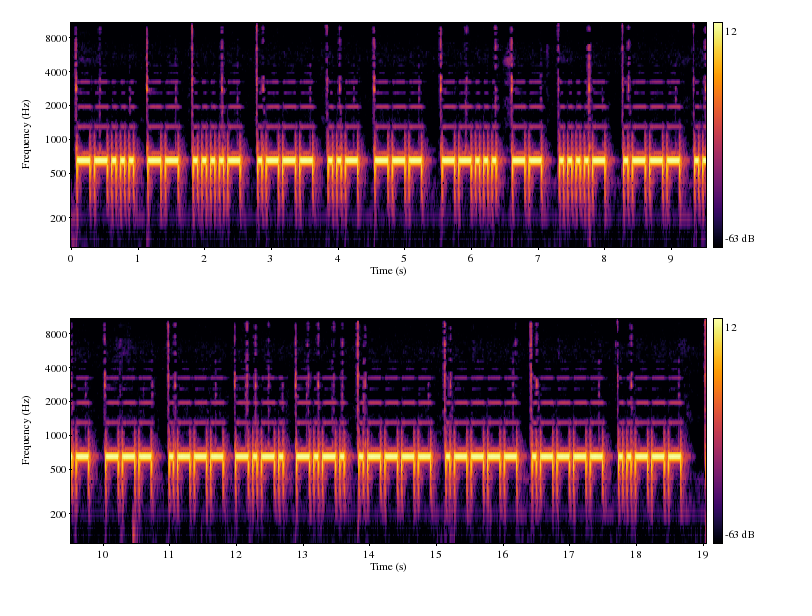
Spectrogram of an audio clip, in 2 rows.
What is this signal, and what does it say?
Morse code, heard as a keyed tone, about 19 wpm, 660 Hz. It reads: 7M4JUO 7M4JUO JCC 1112
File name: jh8cbh / 2021cw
